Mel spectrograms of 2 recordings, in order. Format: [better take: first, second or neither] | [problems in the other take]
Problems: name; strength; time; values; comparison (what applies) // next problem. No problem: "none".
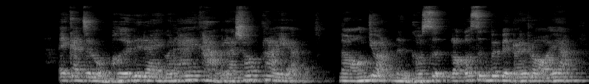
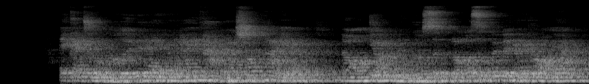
first | room echo; strong; dies away in 1.8 s; slight in the first // off-mic speech; far; far in the first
